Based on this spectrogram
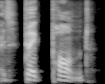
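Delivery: put-on New Zealand accent. Asked for the Kiwi accent, speaker repeats a greeting in a Kiwi accent. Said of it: "Give me the Kiwi accent".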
